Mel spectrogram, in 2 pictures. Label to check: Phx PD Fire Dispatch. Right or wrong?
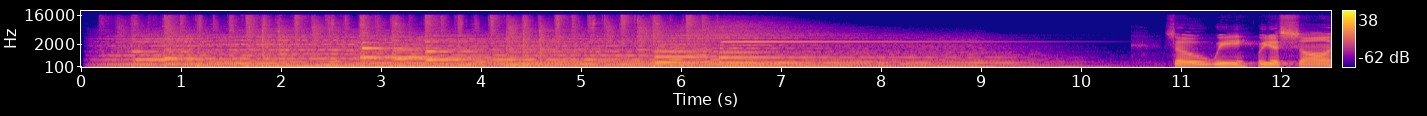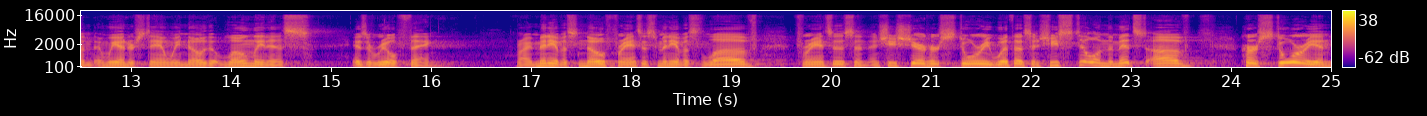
Wrong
